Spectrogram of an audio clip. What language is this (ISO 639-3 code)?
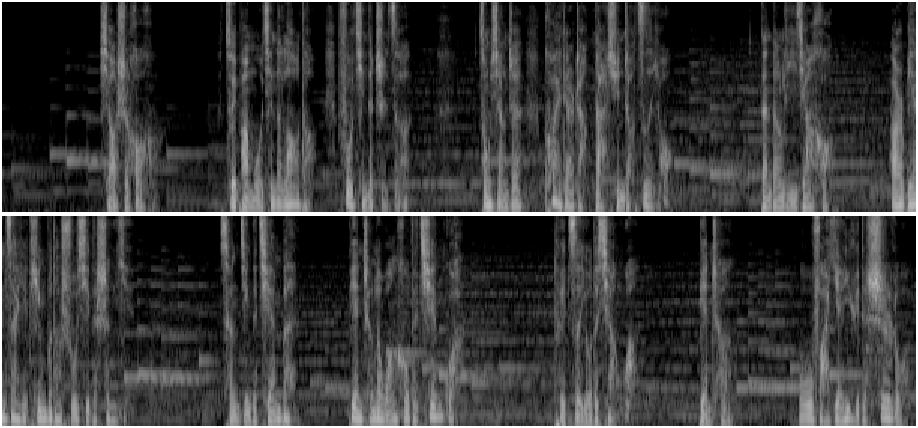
zho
